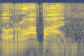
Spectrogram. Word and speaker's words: Uruapan: other kitas place I think right wapan Uruapan Uruapan good pronunciation look at you but if I gave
